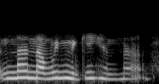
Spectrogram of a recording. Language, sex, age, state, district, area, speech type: Kashmiri, female, 30-45, Jammu and Kashmir, Bandipora, rural, conversation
